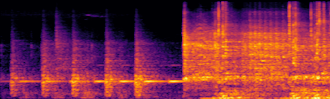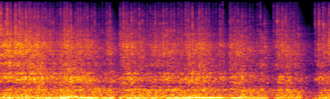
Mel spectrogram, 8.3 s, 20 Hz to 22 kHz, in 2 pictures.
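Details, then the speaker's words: Monster truck school bus V8, sat all winter, started on poured-in gas with no exhaust fitted: starter whirs, engine fires and runs raw, very loud, crackly popping, uneven idle on open headers. "yeah so as you could tell she was nice and loud so now we're looking at options for the Mufflers"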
